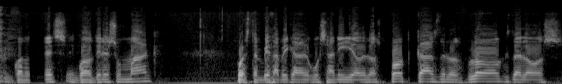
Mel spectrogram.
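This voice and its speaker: A man talks at a very fast pace. His tone is bright and sharp, and his intonation is fairly even. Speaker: podcaster. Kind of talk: casual chat.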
